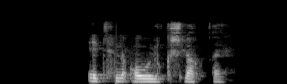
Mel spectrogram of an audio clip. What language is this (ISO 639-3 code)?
uzb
